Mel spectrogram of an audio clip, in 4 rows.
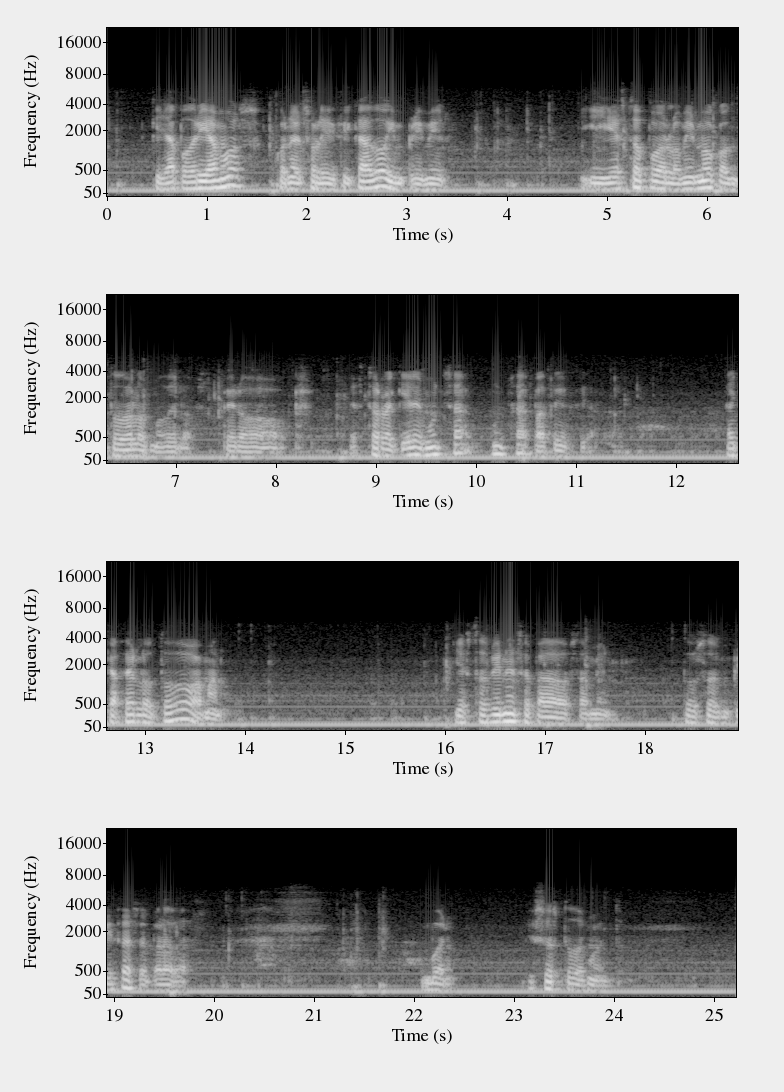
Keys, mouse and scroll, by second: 0.7-12.5 middle drag, 12.9-13.9 middle drag, 14.2-15.6 right drag, 15.7-17.0 middle drag, 17.0 z, 17.4 middle click, 17.4 z, 18.3-19.5 drag, 19.7 g, 20.7 middle click.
